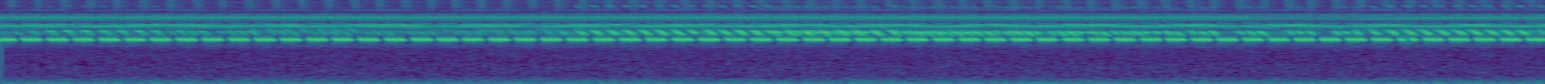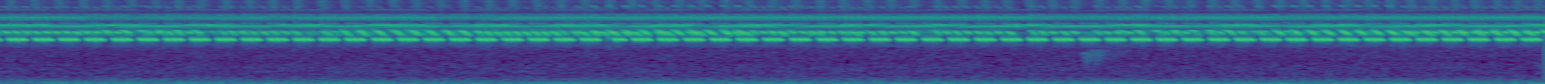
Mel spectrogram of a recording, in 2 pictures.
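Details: Insects calling in a buckwheat field at Ora-dong, Jeju City, on volcanic Jeju Island, South Korea: a dense, continuous high chorus of rapid chirps in several overlapping bands, pulsing steadily throughout with no other sounds.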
